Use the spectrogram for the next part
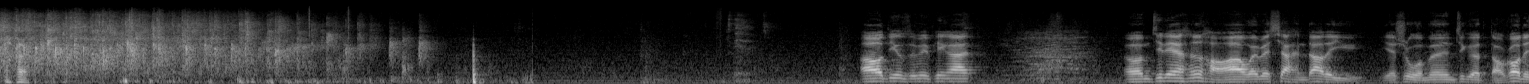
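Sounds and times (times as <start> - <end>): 
speech: 0.0 - 0.6, 8.6 - 9.8, 11.2 - 15.2
audience applauding to welcome a pastor: 0.0 - 4.6.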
